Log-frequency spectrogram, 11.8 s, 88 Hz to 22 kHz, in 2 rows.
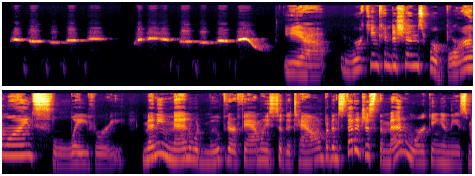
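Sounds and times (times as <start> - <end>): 
person whistling a bright bouncy tune: 0.1 - 3.4
speech: 3.5 - 11.7.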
